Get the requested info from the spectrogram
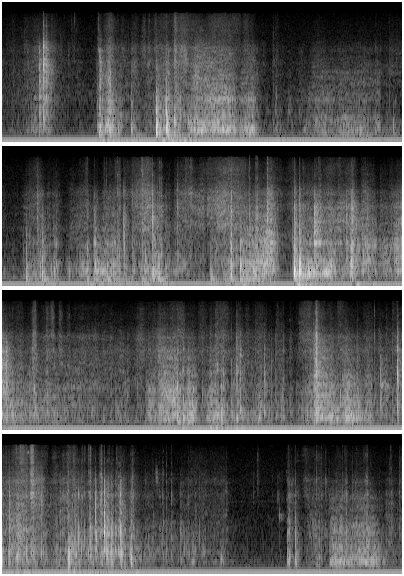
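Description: Cardboard product box being handled and opened by hand: irregular rustling, scraping and crinkling of card and plastic packaging, with scattered sharper clicks and taps, the sharpest about seven seconds in. A low steady hum runs underneath.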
